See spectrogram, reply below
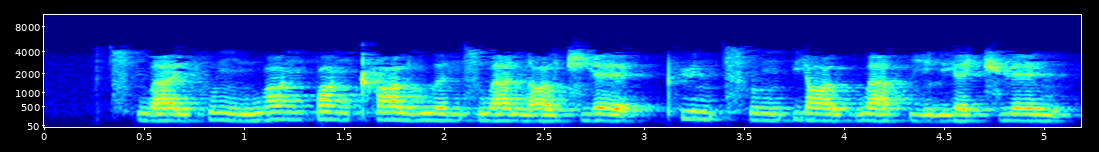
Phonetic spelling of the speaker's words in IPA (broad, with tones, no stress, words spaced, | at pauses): t͡sʰwa˧˥ɪ̯ fʊ˥˩ŋ n̪wɑ˥ŋpɑ˥˧ŋkʰɑ˥˧ʊ̯ lwə˥˧nswa˥˧n ɑ˥˧ʊ̯t͡ɕjɛ˥˩ | pʰy˥˩nt͡sʰʊ˧˥ŋ pjɑ˥ʊ̯pwä˥ pḭ˨˩ljɛ˥˧ t͡ɕɥɛ˥˩n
